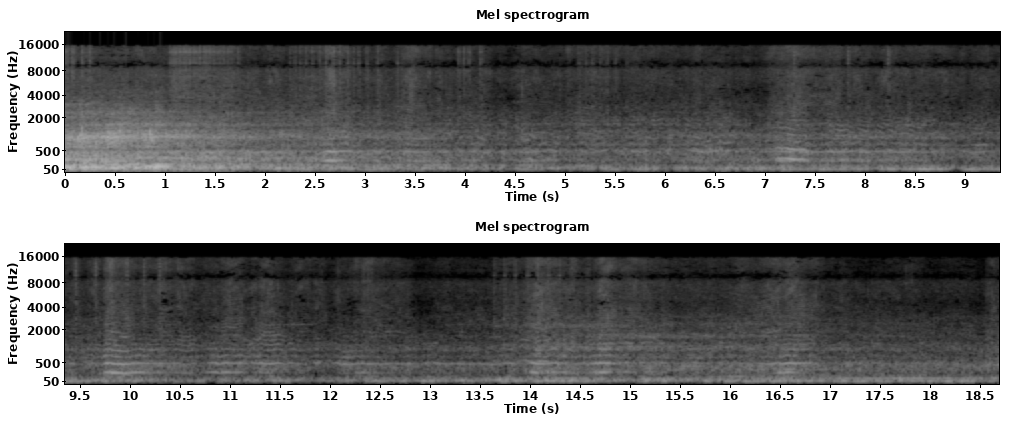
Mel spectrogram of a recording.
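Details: Carniolan honey bee queen arriving home after her orientation flight; continuous low droning wing hum with brief tonal rises and wavering pitch, loudest at the start then settling to a steady buzz.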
